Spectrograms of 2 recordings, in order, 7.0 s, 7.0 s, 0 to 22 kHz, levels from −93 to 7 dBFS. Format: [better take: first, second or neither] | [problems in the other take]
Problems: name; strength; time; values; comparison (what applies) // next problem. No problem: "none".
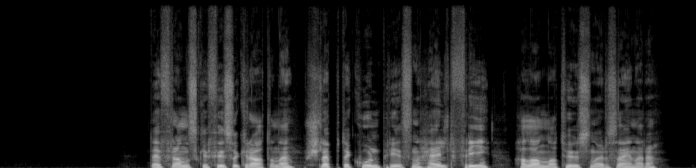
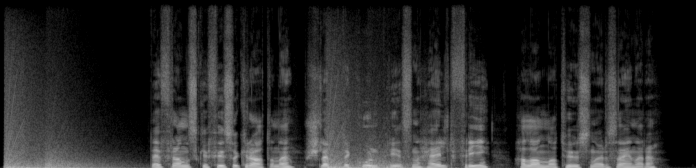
first | background sound (Explosion); 9 dB below the speech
